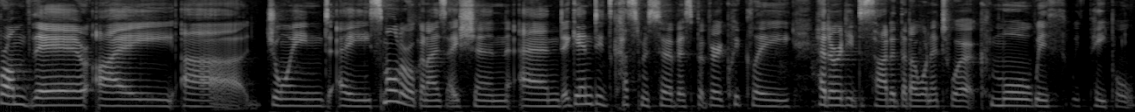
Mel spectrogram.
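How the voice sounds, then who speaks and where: A woman with an Australian accent and a fairly low voice speaks at a moderate pace with fairly even intonation and hardly any pauses. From Australia, country town. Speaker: HR executive. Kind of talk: podcast interview. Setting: studio.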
